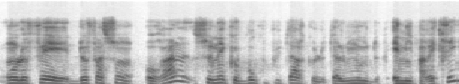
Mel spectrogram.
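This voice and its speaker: This man's pitch is fairly high, with ordinary variation. He speaks at a very slow pace with hardly any pauses. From France. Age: 70s. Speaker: historian of religions, professor emeritus. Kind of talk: interview.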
